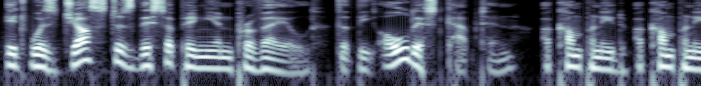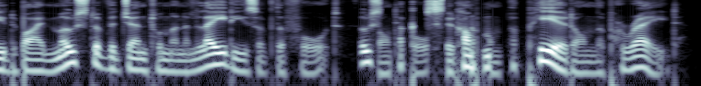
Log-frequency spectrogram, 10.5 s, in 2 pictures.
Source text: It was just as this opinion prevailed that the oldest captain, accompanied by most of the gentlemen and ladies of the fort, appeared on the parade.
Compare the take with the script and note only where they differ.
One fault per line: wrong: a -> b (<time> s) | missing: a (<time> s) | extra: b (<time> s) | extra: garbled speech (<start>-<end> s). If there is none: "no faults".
extra: accompanied (4.8 s)
extra: garbled speech (8.0-9.0 s)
